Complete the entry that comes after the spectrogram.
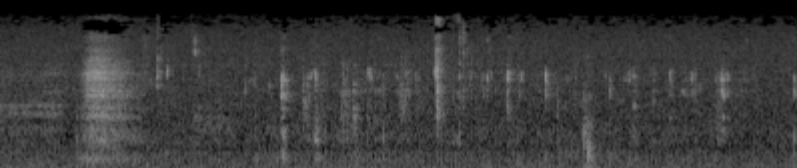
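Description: Faint close-up chewing of a sauce-coated boiled egg: soft, irregular wet mouth clicks, with a short breath about a second in.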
